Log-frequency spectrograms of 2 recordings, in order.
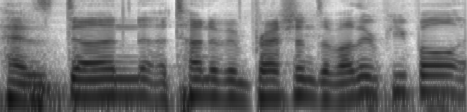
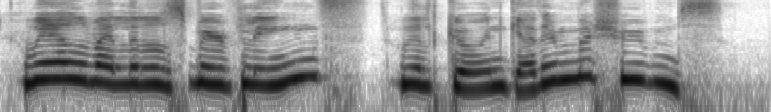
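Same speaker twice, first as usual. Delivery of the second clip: very high, squeaky, crotchety cartoon old-person voice; 9 semitones higher than usual. Asked to do an impression during a guessing game: Papa Smurf impression. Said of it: "Can you do a Papa Smurf impression?".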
